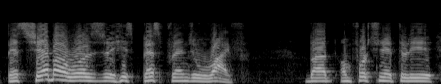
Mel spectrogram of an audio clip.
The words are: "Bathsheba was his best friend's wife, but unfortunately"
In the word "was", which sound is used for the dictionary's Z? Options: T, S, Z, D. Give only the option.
Z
